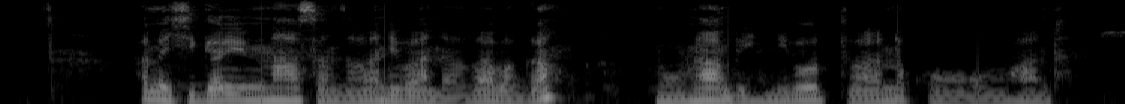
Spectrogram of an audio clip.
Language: Kinyarwanda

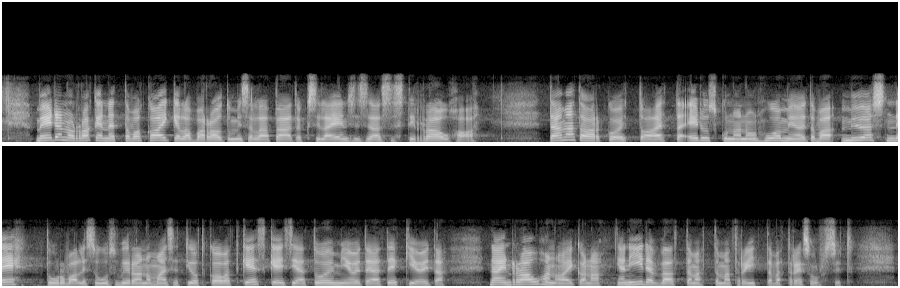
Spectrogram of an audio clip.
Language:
Finnish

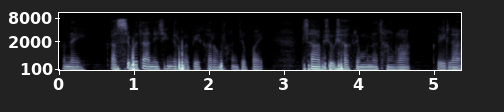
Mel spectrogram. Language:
Bodo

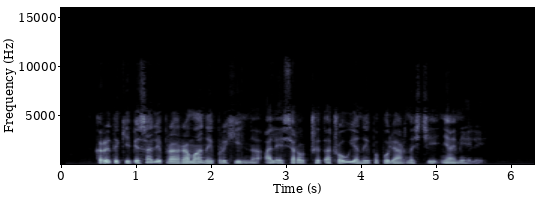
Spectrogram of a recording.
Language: Belarusian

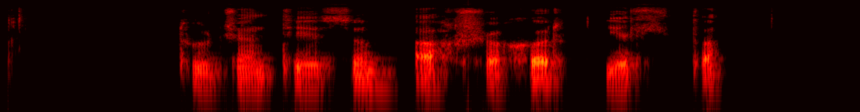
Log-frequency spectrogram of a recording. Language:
Adyghe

